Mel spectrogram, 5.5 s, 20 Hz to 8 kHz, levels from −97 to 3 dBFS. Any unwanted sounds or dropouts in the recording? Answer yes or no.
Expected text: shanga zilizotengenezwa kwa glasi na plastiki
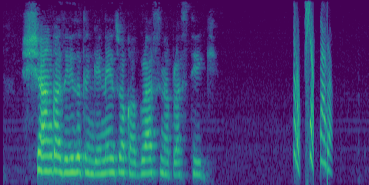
yes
